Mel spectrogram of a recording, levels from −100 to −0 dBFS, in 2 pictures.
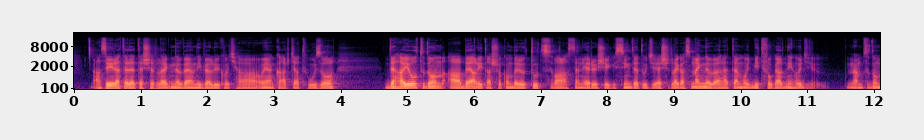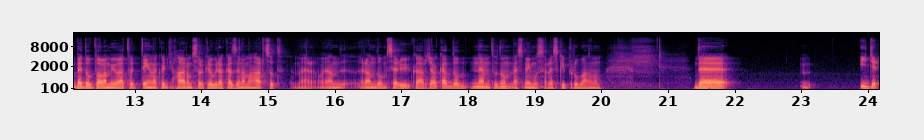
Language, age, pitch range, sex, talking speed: Hungarian, 20-39, 95-110 Hz, male, 140 wpm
